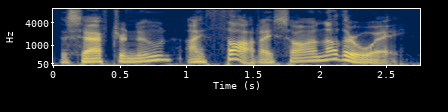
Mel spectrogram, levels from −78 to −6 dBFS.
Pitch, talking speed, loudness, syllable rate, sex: 130 Hz, 175 wpm, -18 LUFS, 4.8 syllables/s, male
